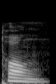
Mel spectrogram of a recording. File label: "tung3", Taiwanese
